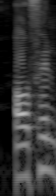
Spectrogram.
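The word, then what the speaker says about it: often: इसी तरह ऑफ्टन, तो यहाँ पर जो है ऑफन पढ़ा जाएगा क्योंकि टी के बाद EN आया है।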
